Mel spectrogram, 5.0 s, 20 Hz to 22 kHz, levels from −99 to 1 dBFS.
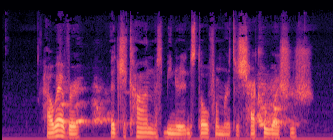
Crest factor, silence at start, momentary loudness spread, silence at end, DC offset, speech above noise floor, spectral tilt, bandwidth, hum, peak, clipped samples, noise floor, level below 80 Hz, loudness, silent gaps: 20 dB; 0.65 s; 13 LU; 0.3 s; under 0.1%; 31 dB; -4.5 dB/octave; 15.5 kHz; none; -2 dBFS; under 0.1%; -51 dBFS; -46 dBFS; -20 LUFS; none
